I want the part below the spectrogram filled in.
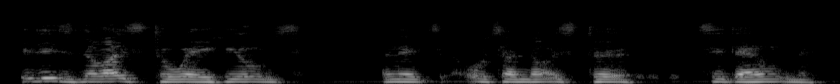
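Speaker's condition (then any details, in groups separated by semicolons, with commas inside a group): Cerebral palsy; from birth, oxygen loss at delivery; talks slowly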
